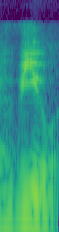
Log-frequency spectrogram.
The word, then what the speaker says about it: Vyl: While here is set like view. Oh, that's interesting. So literally VYL is pronounced view.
